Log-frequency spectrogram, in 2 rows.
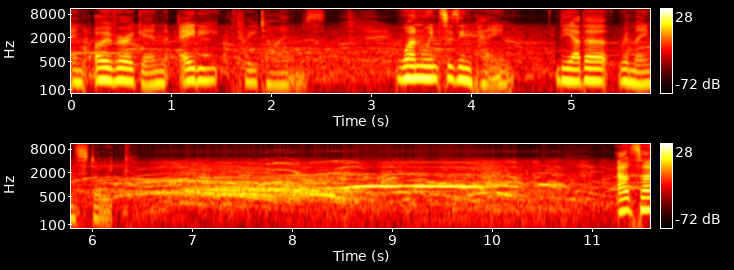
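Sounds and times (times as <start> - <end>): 
speech: 0.1 - 6.5, 11.2 - 11.5
large crowd shouting, jeering and cheering: 5.6 - 11.2.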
